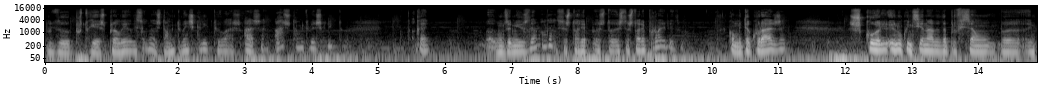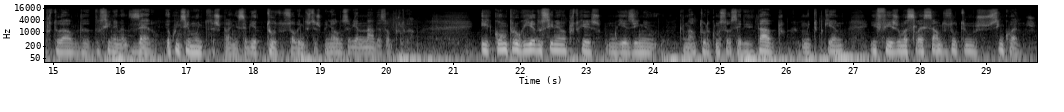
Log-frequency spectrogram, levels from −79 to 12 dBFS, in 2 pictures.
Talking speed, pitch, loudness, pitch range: 185 wpm, 100 Hz, -29 LUFS, 90-115 Hz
